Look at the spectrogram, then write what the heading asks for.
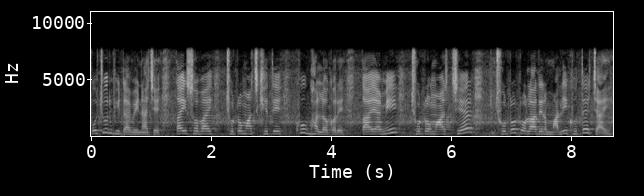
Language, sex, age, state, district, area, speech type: Bengali, female, 45-60, West Bengal, Paschim Medinipur, rural, spontaneous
